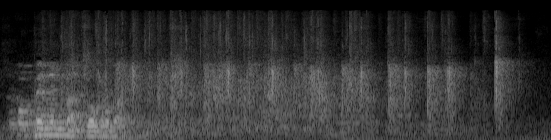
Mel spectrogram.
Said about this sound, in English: Clap your hands for him.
